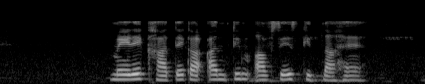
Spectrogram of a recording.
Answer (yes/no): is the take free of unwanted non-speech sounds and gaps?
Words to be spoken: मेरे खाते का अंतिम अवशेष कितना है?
yes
